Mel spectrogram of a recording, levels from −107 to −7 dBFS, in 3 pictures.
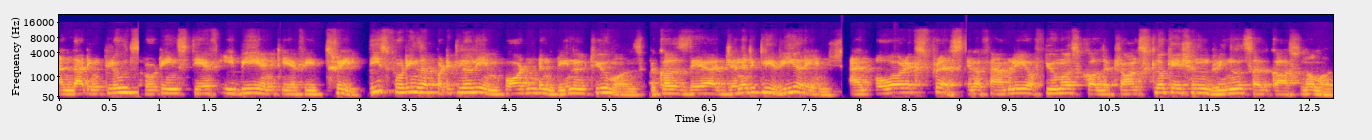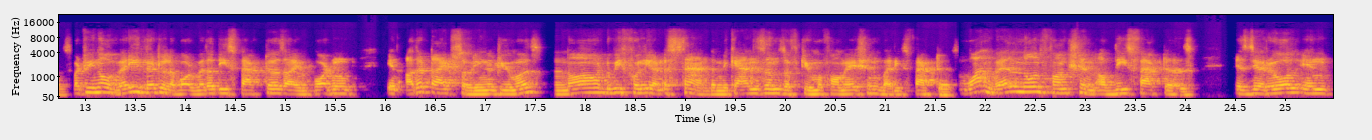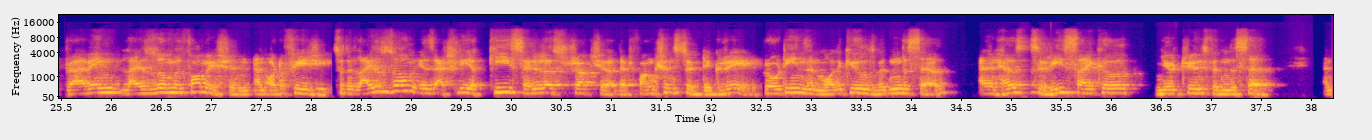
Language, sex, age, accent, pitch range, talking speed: English, male, 20-39, Indian, 140-180 Hz, 170 wpm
